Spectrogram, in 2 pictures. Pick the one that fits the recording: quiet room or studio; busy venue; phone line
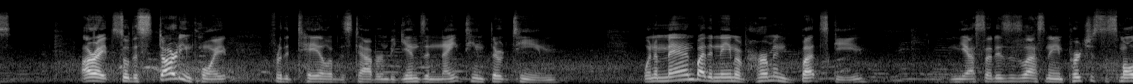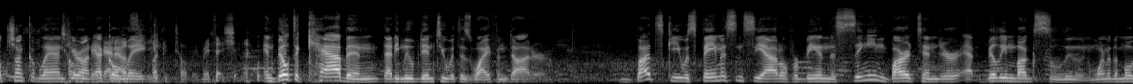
busy venue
